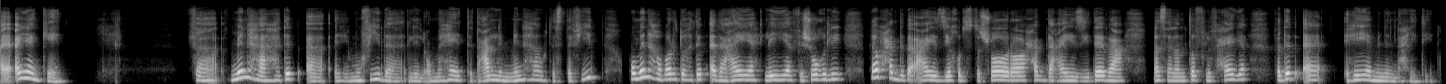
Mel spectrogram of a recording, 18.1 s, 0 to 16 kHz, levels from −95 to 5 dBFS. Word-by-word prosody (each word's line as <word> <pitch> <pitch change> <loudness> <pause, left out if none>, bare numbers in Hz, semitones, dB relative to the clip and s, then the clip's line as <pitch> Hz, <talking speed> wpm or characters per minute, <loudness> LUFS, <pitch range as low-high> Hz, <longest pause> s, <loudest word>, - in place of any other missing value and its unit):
أيًّا 265 +1 +5
كان. 160 - -3 1.6
فمنها 180 - +2
هتبقى 185 -7 0
آآ 160 - -5
مفيدة 170 -2 -2
للأمهات 160 +6 -3
تتعلم 180 +3 0
منها 200 +3 -2
وتستفيد، 170 - -6 0.3
ومنها 275 0 +5
برضو 220 +1 +2
هتبقى 205 +1 0
دعاية 195 +3 +1
ليّا 200 +2 +2
في 195 -3 -7
شغلي 220 +5 -1 0.4
لو 310 - +9
حد 265 -10 -1
بقى - - 0
عايز 185 -2 0
ياخد 180 -1 0
استشارة، 180 +3 +3
حد 180 -1 -4
عايز 165 0 -1
يتابع 170 +1 +2 0.4
مثلًا 170 -3 -2
طفل 190 -1 -3
في 165 - -17
حاجة، 215 +2 0 0.3
فتبقى 200 0 +2 0.2
هي 200 +3 +1
من 170 -2 +1
الناحيتين. 145 -3 -10
185 Hz, 115 wpm, -23 LUFS, 165-210 Hz, 1.6 s, لو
